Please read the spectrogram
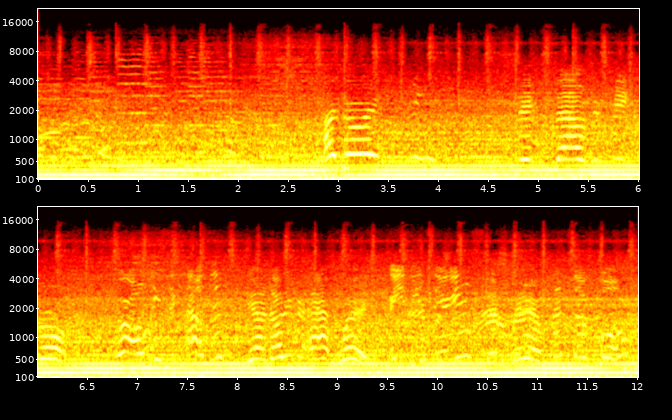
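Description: Steady drone of a turboprop jump plane's engines and propellers heard from inside the cabin during the climb: a loud, unbroken low hum with several steady tones. Excited voices and laughter come in over it from about three seconds in.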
